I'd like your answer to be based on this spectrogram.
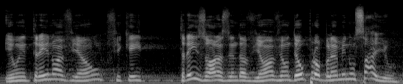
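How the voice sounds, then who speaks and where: A Brazilian man preaching as a pastor, telling a personal story in a chatty, animated way and acting out the dialogue. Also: high-pitched, quick pace, big-room sound, a little hiss or hum. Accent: Brazilian Portuguese. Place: church.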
